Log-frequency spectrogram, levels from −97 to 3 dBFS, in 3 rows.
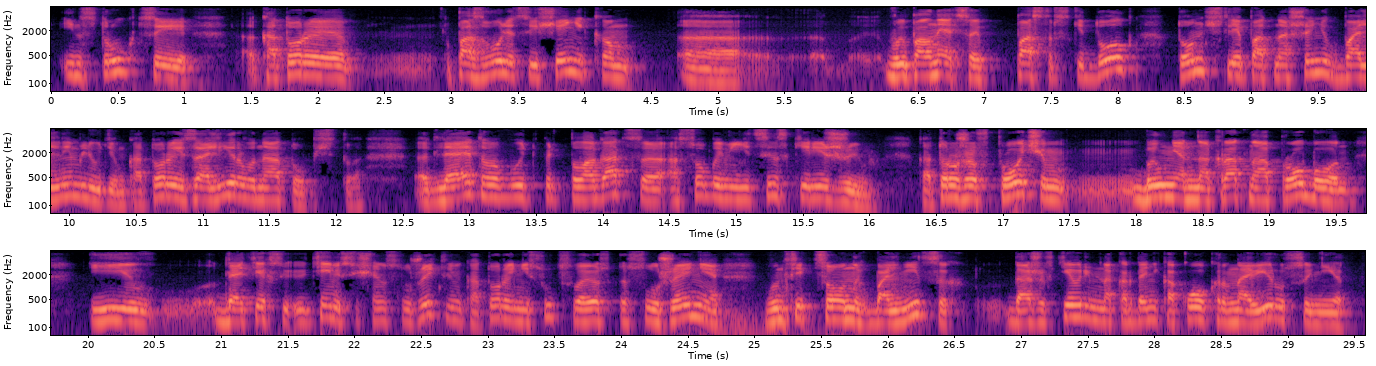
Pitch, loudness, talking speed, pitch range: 150 Hz, -28 LUFS, 110 wpm, 135-165 Hz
